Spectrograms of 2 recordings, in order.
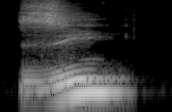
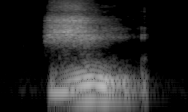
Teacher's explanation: the tip of the tongue stays a little behind upper front teeth, unlike the Z of English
